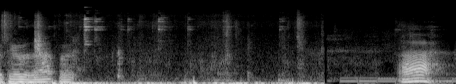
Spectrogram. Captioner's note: metal clinking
